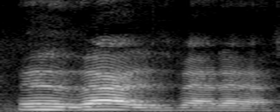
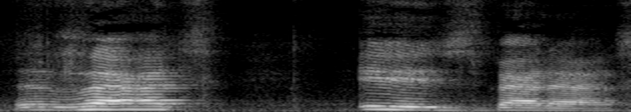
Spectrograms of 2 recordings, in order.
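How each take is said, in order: First: That is badass, with "That" hit loudest at the start; stress on THAT. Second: That is badass, slow, with "is" drawn out and weighted; stress on IS. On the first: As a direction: punch "That" in "That is badass". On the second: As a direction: lean hard on "is" in "That is badass". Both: Real, not acted.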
